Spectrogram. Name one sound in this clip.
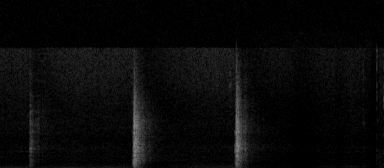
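Plastic parts click softly as they are handled.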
